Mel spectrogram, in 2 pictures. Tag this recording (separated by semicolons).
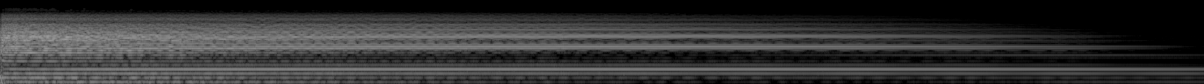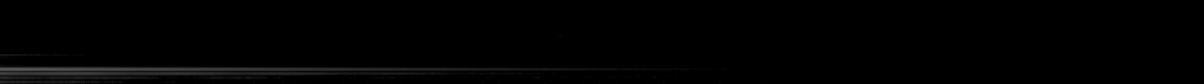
chords; lead; lead-guitar; distortion; distorted; guitar-chords; guitar; distorted-guitar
